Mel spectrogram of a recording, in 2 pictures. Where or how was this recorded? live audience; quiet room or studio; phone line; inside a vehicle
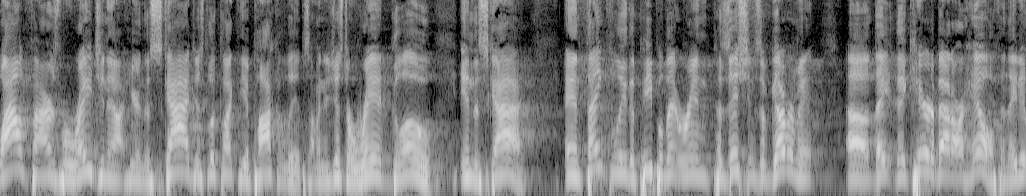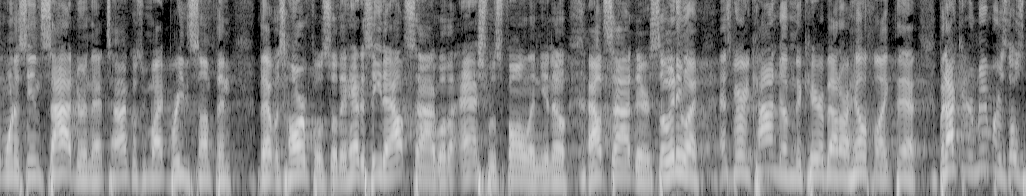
live audience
